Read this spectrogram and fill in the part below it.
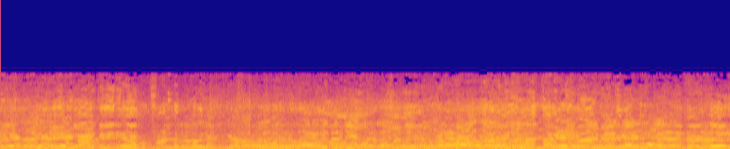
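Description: A crowd of men talks and calls out all around, close by, outdoors.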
